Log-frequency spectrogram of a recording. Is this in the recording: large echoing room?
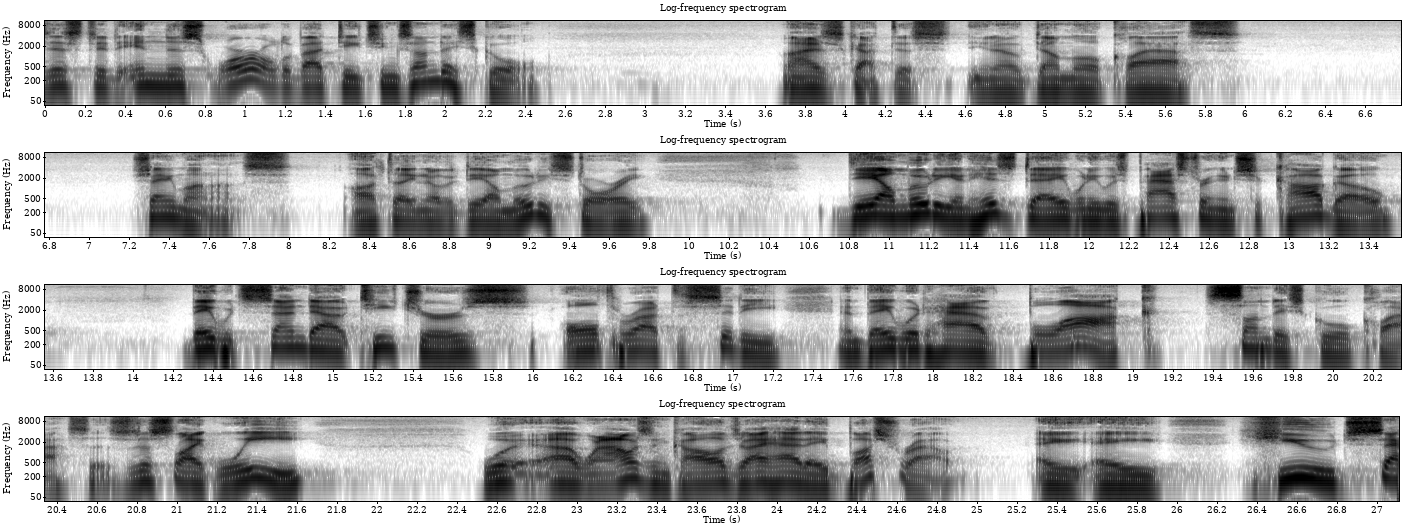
yes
